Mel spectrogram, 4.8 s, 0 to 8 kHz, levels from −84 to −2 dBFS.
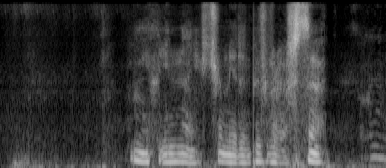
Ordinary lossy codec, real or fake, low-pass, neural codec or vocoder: none; fake; none; codec, 16 kHz, 1.1 kbps, Voila-Tokenizer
